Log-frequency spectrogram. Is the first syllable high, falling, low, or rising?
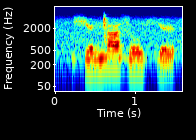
low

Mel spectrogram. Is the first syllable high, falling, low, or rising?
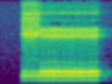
high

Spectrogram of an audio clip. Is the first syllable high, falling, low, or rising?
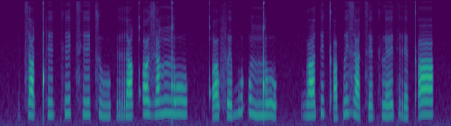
low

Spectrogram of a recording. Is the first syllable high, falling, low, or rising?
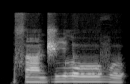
low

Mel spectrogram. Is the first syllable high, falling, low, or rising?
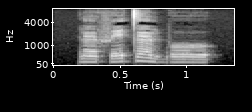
low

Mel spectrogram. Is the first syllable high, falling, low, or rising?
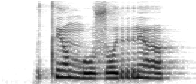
high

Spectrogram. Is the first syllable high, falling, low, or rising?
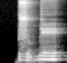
low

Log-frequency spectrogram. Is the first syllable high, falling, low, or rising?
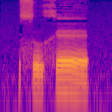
low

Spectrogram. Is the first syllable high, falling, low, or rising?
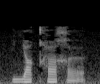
high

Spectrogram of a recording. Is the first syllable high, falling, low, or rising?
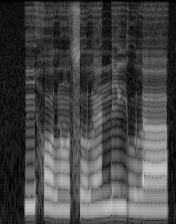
high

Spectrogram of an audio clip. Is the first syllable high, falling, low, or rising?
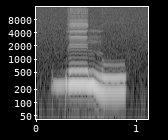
high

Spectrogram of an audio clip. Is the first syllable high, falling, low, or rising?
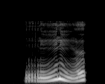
rising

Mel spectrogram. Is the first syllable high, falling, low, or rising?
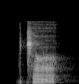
low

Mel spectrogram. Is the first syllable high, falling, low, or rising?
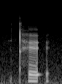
low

